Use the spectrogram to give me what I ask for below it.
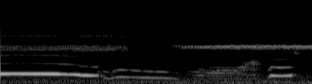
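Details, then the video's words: Male ringneck dove kept as a lure, in pelung style, holding a long, level coo that slides down at the end, followed by softer lower notes, with a steady high whistling tone running alongside. "puter pelung indukan jantan pancingan ampuh"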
